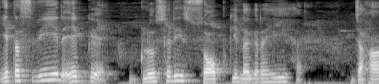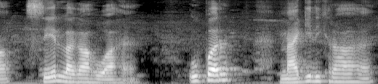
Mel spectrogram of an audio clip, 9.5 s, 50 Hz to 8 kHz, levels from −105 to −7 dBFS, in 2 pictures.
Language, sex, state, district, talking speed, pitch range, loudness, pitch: Hindi, male, West Bengal, Alipurduar, 115 wpm, 120-165 Hz, -22 LUFS, 140 Hz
